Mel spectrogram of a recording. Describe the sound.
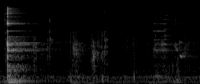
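Cutlery clinks and scrapes on plates while homemade apple cake is eaten: one bright metallic clink opens, then lighter taps and scraping follow at an irregular pace, with no talking.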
